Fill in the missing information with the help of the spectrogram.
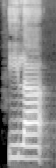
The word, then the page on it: ila: Macuiltianguis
